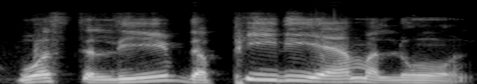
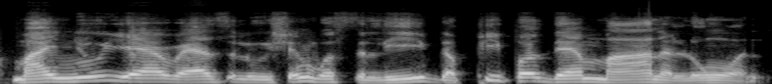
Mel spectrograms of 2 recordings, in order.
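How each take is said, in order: First: "P D M" said as three letters, P, D, M; "P D M" as plain initials; spelled letters. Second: "people them man" read out as full words, people dem man; "people them man" spoken as a phrase, not letters; dialect reading. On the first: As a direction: reads "P D M" letter by letter like an acronym. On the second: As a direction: reads "people them man" in Caribbean style. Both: Shown as a demonstration. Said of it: "let me read it how it's supposed to be read".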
